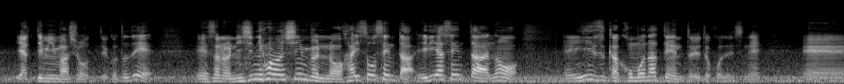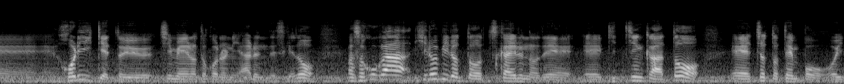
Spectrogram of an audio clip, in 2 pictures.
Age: 20-39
